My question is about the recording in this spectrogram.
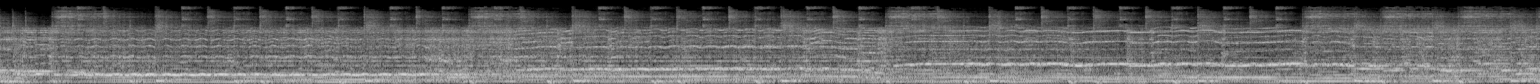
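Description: Live electric guitar solo on a Stratocaster-style guitar: long held lead notes bent up and shaken with vibrato, over a band backing of bass and drums with a steady cymbal beat. The lead line climbs to a higher held note about halfway through.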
